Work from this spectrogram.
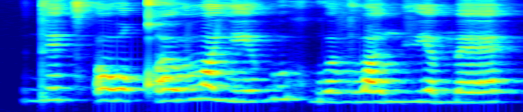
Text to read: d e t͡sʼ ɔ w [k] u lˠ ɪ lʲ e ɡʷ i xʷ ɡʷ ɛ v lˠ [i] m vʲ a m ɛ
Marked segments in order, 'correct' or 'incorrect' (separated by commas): incorrect, correct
